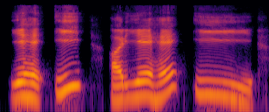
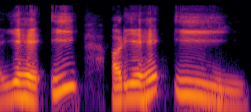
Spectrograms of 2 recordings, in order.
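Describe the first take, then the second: First: First ई quick, second ई held long, slowly spoken; short then long ee again. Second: First ई clipped short, second ई drawn out long, all slow. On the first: Teacher repeating short versus long ई so students hear it. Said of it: "short है, और इसका long है". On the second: Teacher contrasting short and long ई for students. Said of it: "pronunciation में क्या फर्क है". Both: Shown as a demonstration.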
